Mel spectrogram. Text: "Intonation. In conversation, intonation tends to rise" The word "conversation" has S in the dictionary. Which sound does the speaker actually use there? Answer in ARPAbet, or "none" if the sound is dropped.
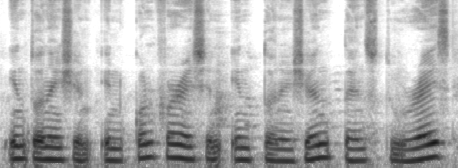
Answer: none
